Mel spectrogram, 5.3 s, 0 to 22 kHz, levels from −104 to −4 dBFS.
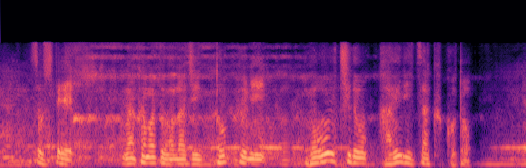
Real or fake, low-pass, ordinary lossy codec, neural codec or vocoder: fake; none; none; codec, 16 kHz, 2 kbps, FreqCodec, smaller model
